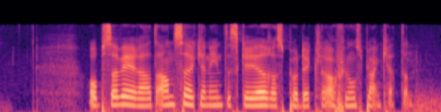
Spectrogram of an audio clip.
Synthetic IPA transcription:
ɔbsæɾveːɾaɾat̪ʰa̰nsøːkanɪnt̪əskajœːɾaspʰɔd̪ɛkʰlaɾa̰ɧuːnsbla̰ŋkʰɛt̪ːən

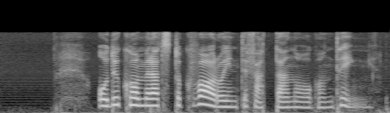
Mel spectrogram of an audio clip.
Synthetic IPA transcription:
ɔd̪ɵkʰɔmːəɾat̪st̪oːkʰvɑːɾɔɪnt̪əfat̪ːanoːɡɔnt̪ʰɪŋː

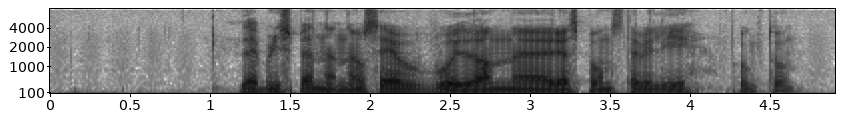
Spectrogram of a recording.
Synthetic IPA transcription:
d̪ɛbɽiːspɛnːənəoːseːʋʊɾd̪ɑnɾɛspɔnsd̪ɛʋɪljiːpʰʊŋkt̪ʊm

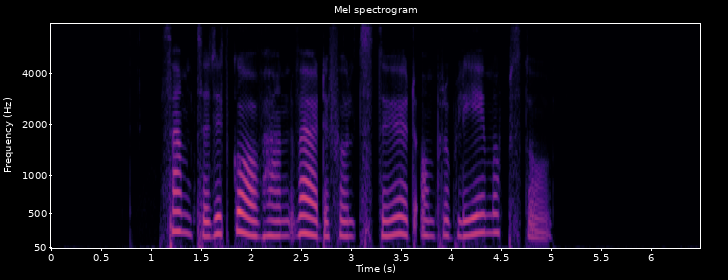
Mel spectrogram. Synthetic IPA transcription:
samt̪ʰiːd̪ɪt̪ɡɑːvɦanvæːɖəfɵlt̪st̪øːd̪ɔmpʰɾʊbleːmɵpst̪o̰ːɾ

